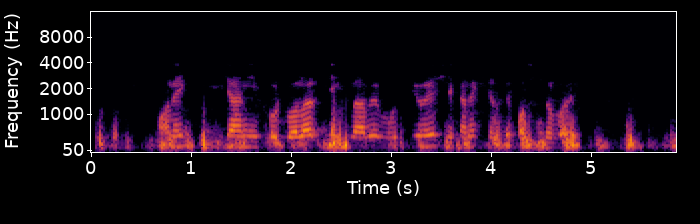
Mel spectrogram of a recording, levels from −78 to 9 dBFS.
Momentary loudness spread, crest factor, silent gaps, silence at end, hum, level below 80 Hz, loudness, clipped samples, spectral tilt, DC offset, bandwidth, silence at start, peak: 12 LU; 18 dB; none; 0 s; none; -52 dBFS; -20 LUFS; under 0.1%; -14 dB/octave; under 0.1%; 4 kHz; 0.05 s; -2 dBFS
